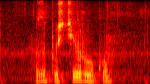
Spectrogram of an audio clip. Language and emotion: Russian, neutral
